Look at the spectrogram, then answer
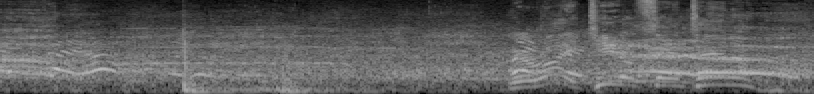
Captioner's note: crowd murmuring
